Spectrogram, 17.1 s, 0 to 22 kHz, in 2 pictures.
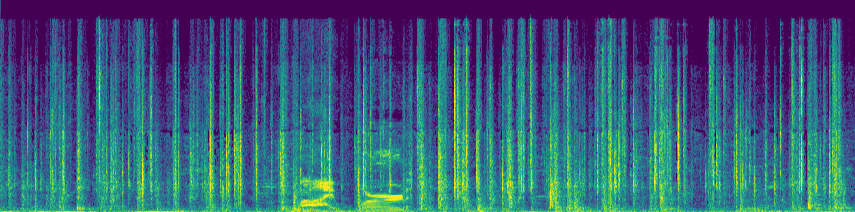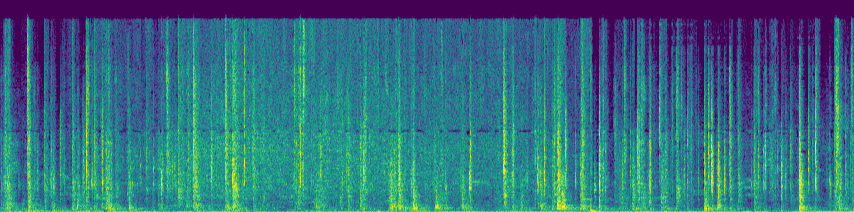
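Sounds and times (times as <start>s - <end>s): hail and rain pelting: 0.0s - 17.0s.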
